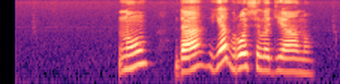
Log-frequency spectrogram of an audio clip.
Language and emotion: Russian, neutral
